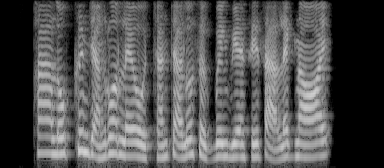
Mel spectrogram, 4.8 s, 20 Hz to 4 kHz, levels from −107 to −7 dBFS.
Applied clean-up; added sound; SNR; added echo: none; none; none; none.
